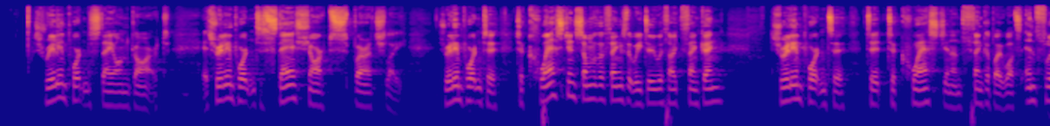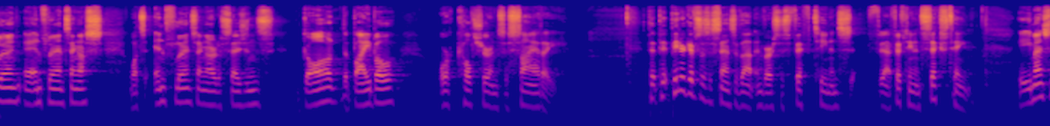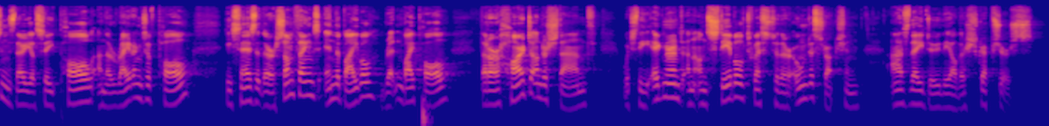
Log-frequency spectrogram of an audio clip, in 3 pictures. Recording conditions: large echoing room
